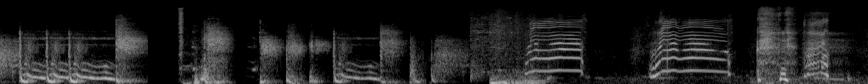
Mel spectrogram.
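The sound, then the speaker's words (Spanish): A cat meows repeatedly, a run of loud, drawn-out cries with short pauses between them, and a brief sharp knock partway through. “Era un gato el canalla que se fue.”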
